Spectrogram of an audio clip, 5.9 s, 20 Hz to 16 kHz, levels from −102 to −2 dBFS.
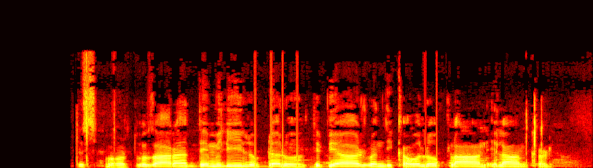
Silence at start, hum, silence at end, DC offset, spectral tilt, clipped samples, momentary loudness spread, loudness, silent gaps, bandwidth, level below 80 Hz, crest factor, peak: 0.75 s; none; 0.4 s; under 0.1%; -5.5 dB/octave; under 0.1%; 9 LU; -16 LUFS; none; 11.5 kHz; -54 dBFS; 16 dB; 0 dBFS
